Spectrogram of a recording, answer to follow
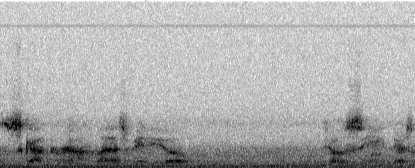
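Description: A man whispering, in short phrases with a pause in the middle, over a steady low hum.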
